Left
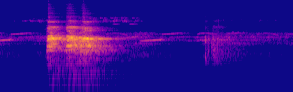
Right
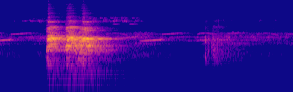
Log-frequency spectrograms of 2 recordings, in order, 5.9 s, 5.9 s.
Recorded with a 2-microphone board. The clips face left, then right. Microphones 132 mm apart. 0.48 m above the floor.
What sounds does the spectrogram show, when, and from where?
0.9 s a dog barking: 80° right, 4.5 m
